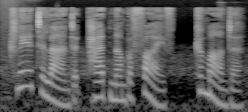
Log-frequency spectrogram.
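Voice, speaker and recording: A woman's voice: on the low side, sing-song, moderate pace, darkish tone, slight background noise. A woman voicing a courteous, dryly witty spaceship computer in a game, making formal announcements. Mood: dry, approving. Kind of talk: scripted game voice pack lines.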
